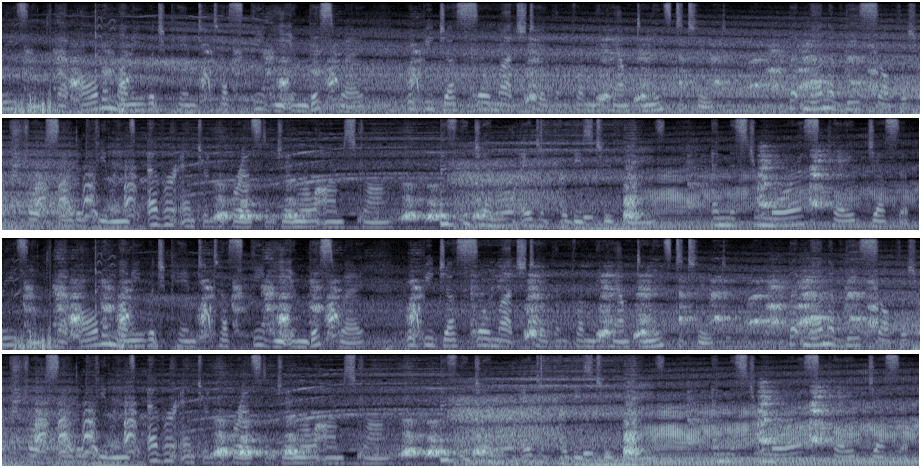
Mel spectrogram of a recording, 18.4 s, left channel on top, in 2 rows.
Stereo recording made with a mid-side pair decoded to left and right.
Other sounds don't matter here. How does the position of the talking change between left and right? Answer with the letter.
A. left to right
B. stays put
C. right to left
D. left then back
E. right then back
B.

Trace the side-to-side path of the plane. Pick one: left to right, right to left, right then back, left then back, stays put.
left to right.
